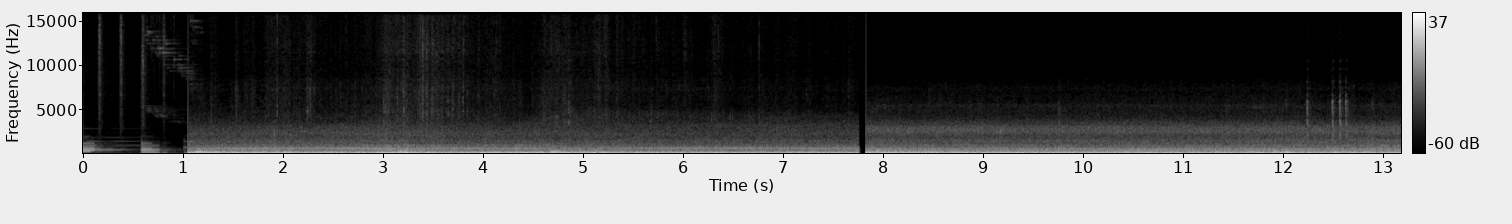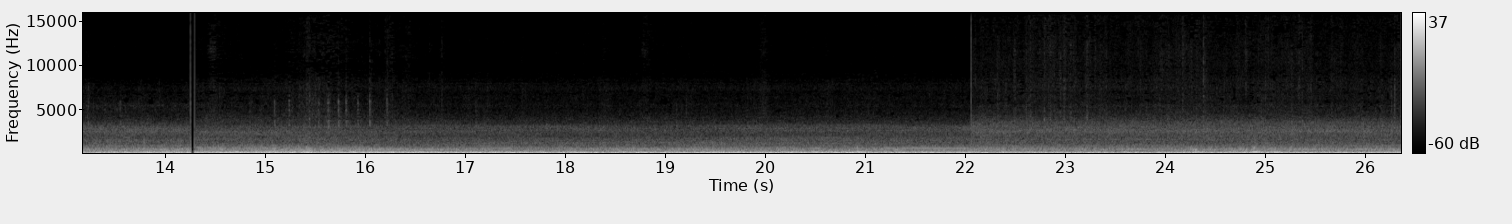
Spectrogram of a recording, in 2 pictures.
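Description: Road noise rumbles inside a vehicle moving at highway speed.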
